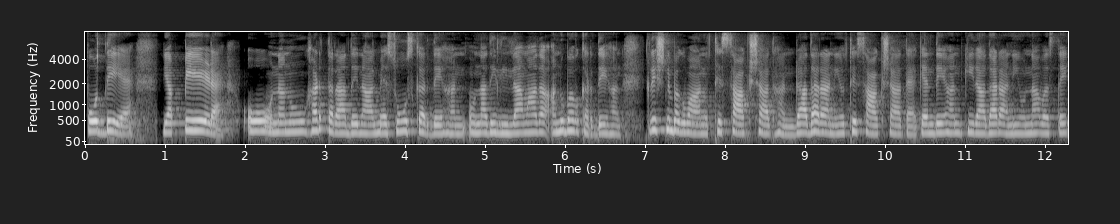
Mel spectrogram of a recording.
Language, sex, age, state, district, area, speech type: Punjabi, female, 30-45, Punjab, Amritsar, urban, spontaneous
